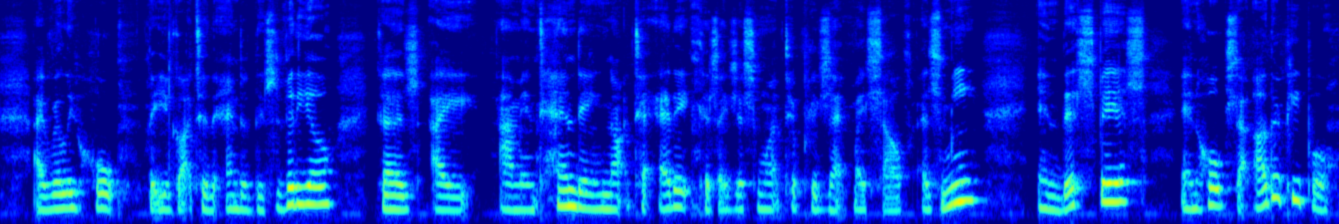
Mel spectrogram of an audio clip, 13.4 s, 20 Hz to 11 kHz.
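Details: Adult woman with a debilitating stutter since age five, beginning after a traumatic family change, with stretched words, blocks, hesitations and repetitions; she also has dyslexia and a lisp, and had speech therapy around age 19–20; stuttering.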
